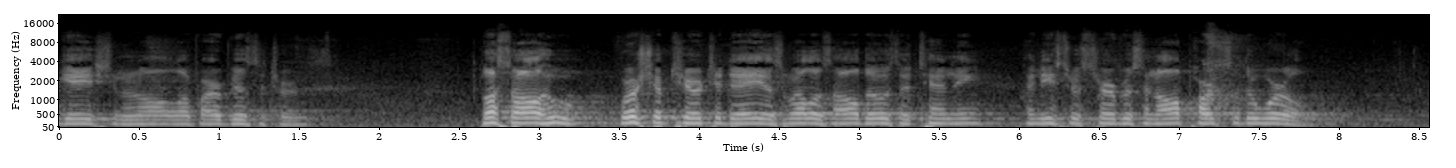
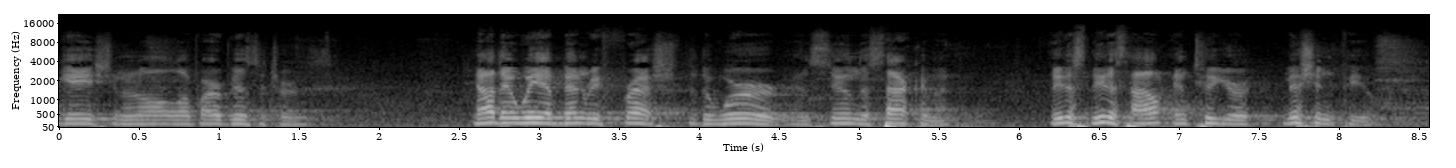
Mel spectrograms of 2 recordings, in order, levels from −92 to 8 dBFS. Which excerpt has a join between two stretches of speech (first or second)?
second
